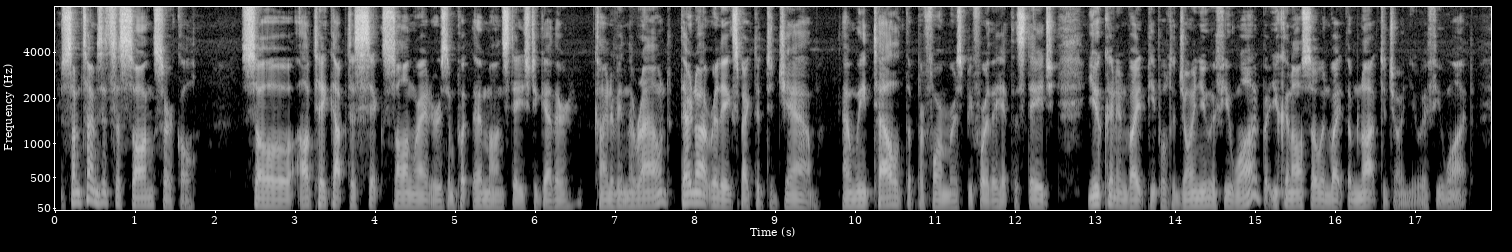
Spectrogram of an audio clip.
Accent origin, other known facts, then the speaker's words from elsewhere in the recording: West Coast, British Columbia, Canada; I'm from the West Coast here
